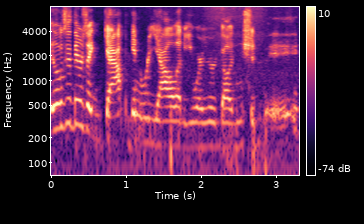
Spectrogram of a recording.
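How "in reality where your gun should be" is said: ordinary talk, nothing marked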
